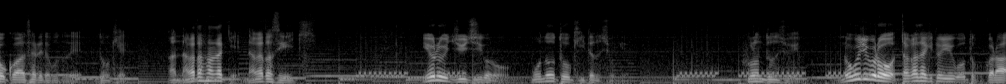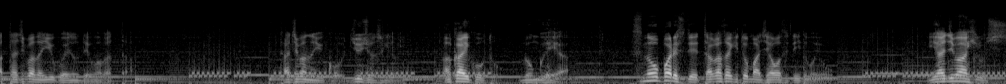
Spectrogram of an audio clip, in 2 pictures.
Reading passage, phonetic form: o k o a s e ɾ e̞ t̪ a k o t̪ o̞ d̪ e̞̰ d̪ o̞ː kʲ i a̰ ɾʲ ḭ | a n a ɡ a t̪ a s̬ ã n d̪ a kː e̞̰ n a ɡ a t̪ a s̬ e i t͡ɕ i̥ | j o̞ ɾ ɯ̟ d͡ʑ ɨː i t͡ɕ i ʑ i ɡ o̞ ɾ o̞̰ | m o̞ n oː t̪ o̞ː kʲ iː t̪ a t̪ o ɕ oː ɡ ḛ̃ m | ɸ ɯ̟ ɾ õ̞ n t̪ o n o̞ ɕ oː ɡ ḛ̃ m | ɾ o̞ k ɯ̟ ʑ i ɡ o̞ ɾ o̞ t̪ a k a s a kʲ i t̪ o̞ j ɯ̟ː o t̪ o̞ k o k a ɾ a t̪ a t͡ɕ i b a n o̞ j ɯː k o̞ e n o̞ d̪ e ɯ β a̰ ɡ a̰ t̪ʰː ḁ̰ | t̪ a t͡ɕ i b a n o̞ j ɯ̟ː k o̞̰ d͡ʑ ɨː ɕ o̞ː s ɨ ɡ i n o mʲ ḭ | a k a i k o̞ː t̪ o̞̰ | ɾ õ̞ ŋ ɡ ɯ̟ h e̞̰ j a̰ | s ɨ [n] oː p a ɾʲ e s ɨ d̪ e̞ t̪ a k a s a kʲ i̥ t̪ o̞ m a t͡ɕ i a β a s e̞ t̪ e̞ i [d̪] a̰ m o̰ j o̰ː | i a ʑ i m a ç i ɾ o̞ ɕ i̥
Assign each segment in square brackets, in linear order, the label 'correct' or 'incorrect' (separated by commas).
correct, incorrect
